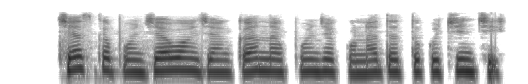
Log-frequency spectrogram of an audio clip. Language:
Imbabura Highland Quichua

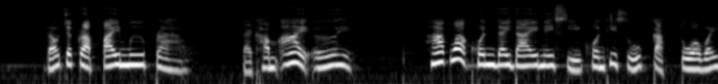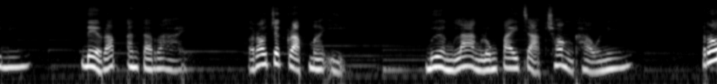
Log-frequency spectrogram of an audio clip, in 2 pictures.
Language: Thai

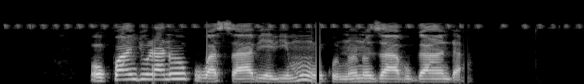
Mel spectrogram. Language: Ganda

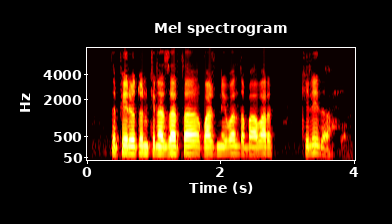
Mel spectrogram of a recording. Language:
Pashto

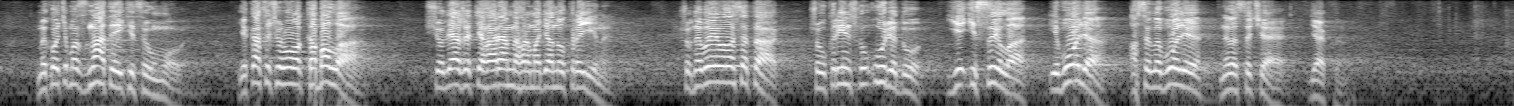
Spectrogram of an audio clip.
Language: Ukrainian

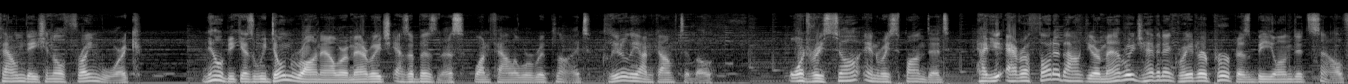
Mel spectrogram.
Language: English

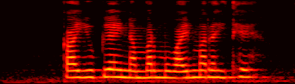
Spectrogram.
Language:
Chhattisgarhi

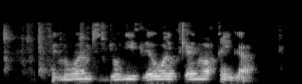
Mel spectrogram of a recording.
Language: Kabyle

